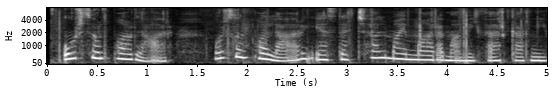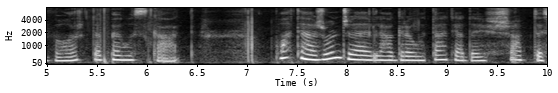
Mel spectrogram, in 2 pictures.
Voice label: Romanian audio; Polar Bear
